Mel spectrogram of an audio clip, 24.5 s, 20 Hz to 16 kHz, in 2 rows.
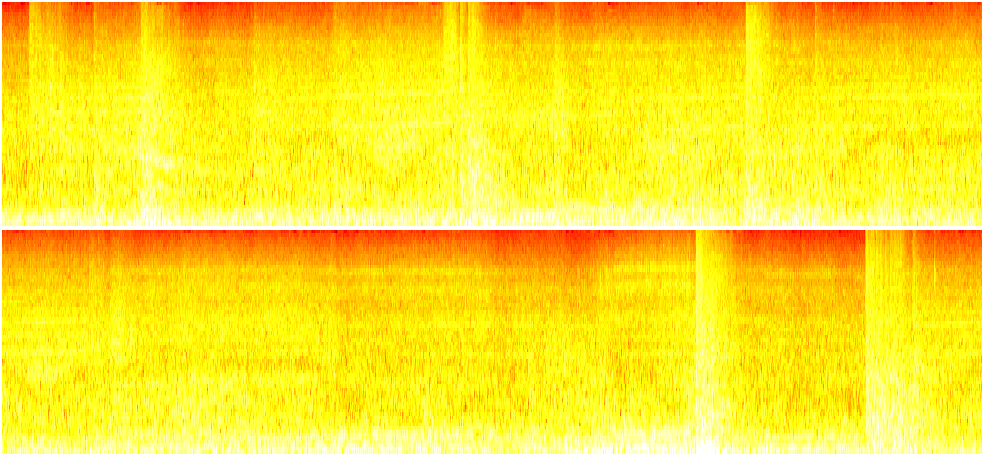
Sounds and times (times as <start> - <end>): Car: 0.0 - 24.5.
